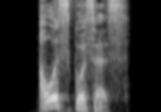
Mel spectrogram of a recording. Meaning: genitive of Ausguss
- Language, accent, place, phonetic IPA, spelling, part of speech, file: German, Germany, Berlin, [ˈaʊ̯sˌɡʊsəs], Ausgusses, noun, De-Ausgusses.ogg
